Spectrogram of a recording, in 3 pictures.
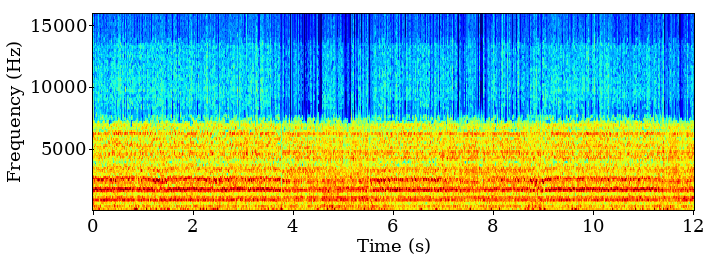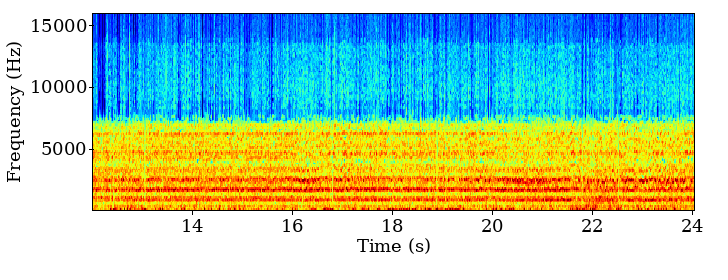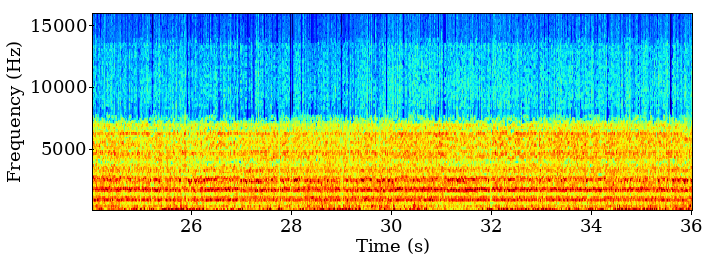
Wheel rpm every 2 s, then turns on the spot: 230, 230, 220, 230, 220, 230, 230, 240, 230, 230, 220, 210, 230, 230, 230, 230, 230, 230.
none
